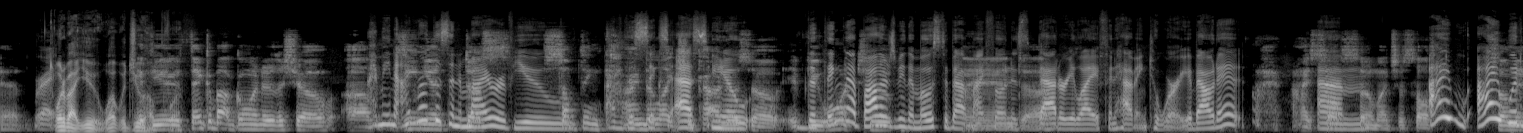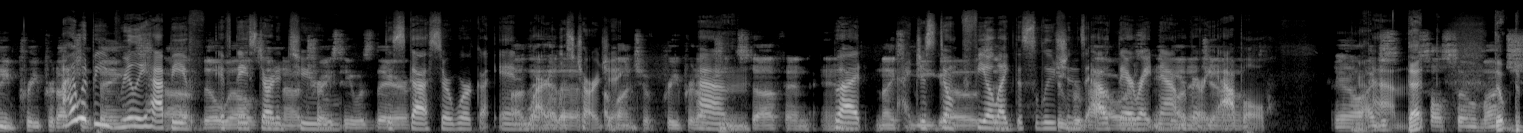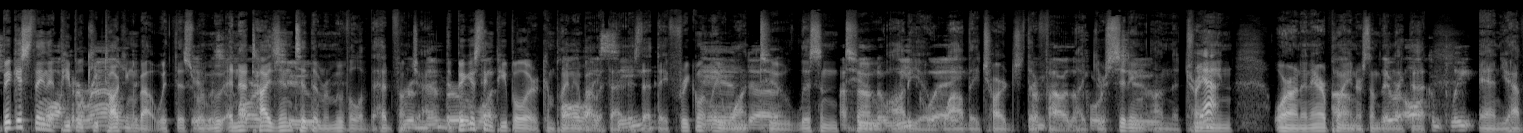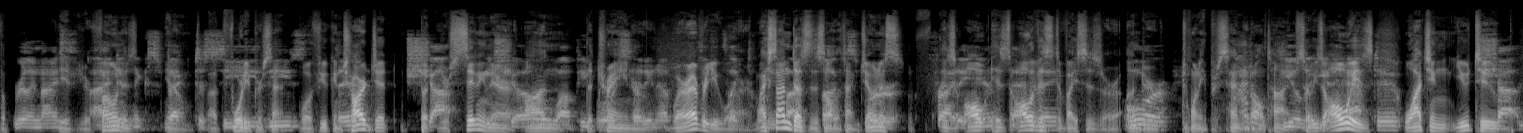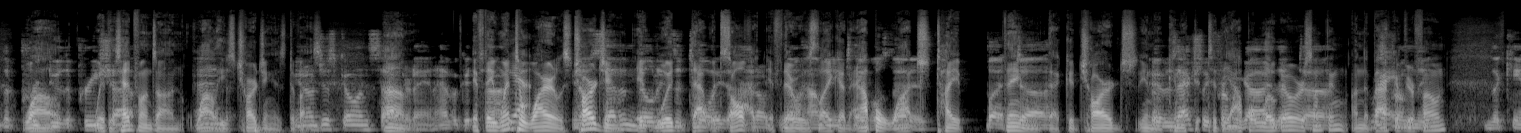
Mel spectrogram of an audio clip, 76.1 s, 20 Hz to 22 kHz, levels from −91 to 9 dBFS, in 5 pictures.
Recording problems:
voice in the background; loud; throughout; 5 dB below the speech

